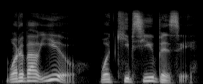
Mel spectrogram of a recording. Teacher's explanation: Notice how my voice goes up slightly at the end to show interest. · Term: intonation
